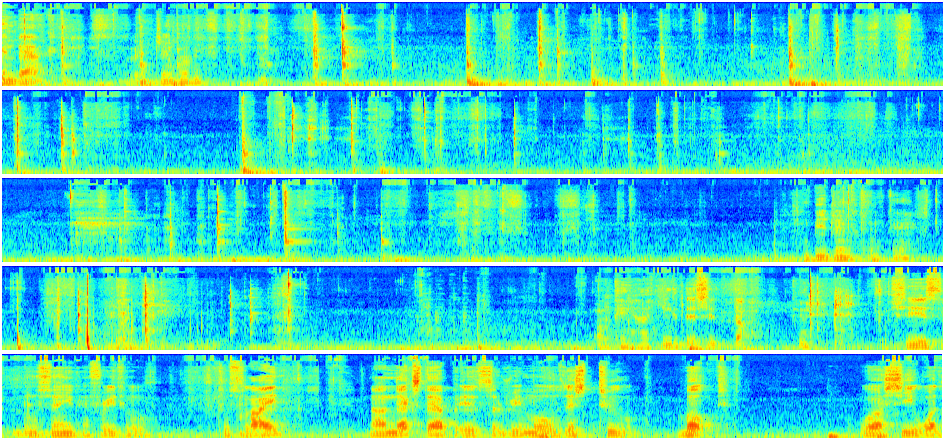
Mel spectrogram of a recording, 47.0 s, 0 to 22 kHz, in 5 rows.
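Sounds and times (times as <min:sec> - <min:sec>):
screwdriver scraping metal caliper: 0:00.0 - 0:04.2, 0:12.1 - 0:18.8, 0:26.7 - 0:31.5.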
